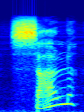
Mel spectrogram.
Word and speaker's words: sale: So if you don't put the accent, it means dirty, and then you pronounce it sale.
